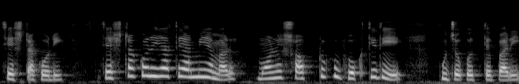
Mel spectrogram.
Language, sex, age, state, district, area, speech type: Bengali, female, 18-30, West Bengal, Hooghly, urban, spontaneous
